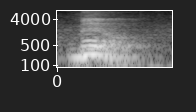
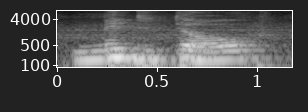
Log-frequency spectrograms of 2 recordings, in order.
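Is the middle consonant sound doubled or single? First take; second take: single; doubled. First: The middle consonant is pronounced once, smoothly. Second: The middle consonant is pronounced twice, separately. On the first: The speaker calls it right. "we say" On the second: The speaker calls it wrong. "we don't say"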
